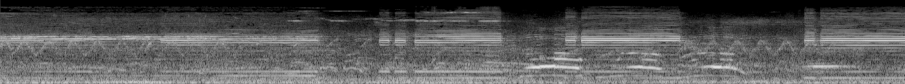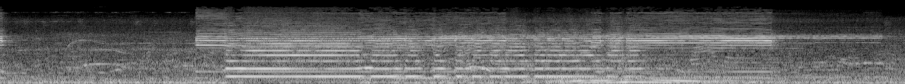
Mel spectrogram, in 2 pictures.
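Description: Several vehicle horns honking at once in long held blasts, the longest lasting about five seconds from about eleven seconds in, with people's voices calling out in between.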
